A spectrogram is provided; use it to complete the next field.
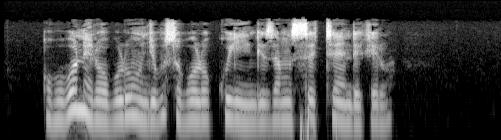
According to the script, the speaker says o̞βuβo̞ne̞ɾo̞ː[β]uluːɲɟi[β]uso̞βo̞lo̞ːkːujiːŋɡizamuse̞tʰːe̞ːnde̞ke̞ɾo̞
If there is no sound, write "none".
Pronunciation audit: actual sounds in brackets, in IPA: β, β

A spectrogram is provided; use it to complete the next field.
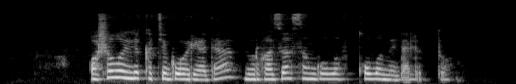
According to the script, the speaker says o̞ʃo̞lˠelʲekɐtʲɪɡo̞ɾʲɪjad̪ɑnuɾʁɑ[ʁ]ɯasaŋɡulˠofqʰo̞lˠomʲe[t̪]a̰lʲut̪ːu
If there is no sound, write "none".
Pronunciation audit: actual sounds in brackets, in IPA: z, d̪

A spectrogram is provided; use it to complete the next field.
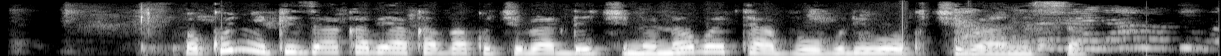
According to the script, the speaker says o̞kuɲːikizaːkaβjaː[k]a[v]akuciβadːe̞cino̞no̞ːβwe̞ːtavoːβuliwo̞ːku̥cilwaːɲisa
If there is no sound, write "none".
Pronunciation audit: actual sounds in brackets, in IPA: k, v

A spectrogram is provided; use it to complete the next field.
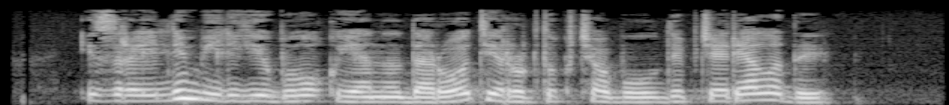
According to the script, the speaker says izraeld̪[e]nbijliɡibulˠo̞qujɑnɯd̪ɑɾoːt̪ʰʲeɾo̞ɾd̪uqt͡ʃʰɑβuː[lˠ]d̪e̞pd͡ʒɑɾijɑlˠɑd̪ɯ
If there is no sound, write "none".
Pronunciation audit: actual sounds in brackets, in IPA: i, lˠ

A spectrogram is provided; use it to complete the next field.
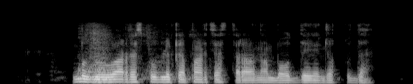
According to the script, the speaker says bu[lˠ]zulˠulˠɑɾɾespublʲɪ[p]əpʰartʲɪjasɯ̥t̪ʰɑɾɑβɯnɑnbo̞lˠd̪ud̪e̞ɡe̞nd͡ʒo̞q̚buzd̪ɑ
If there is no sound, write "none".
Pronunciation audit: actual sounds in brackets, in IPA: none, k

